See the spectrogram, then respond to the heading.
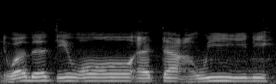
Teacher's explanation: hamzah mati ni pastikan bunyi makhrajnya di bawah, yang paling dalam halqum tu paling dalam. Kalau keluar sedikit dia dah jadi bunyi macam ain.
